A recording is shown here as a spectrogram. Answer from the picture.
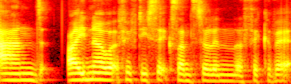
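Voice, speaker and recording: A woman speaks fairly low in pitch on a very clean recording with a silent background. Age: 50s. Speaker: stand-up comedian. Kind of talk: casual chat. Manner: animated.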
